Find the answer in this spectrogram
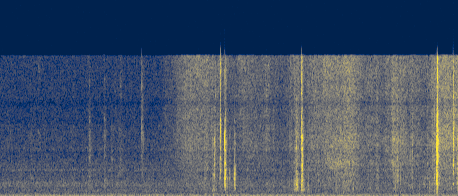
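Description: Steady low hum of a car engine idling, heard from inside the cabin, with three short sharp clicks in the second half.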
